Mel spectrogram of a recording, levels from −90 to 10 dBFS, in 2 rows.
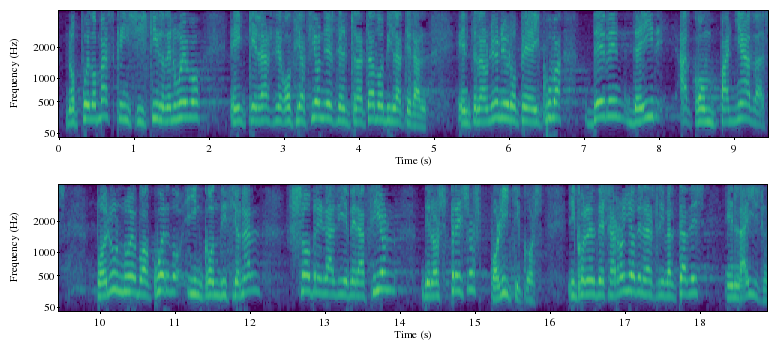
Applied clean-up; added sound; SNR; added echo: none; none; none; none.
